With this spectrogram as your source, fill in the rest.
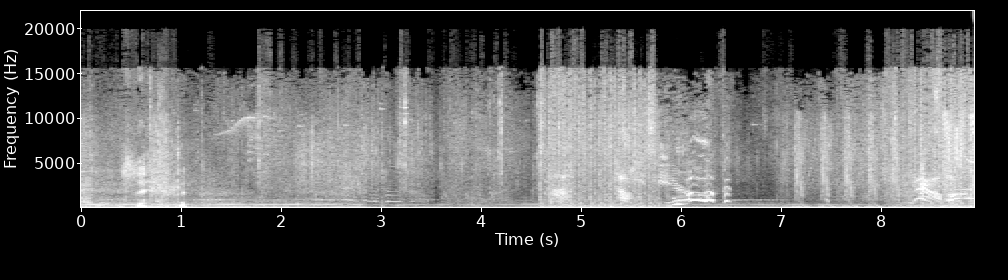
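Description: Gunfire from the Halo 3 video game crackles in bursts and scattered shots amid game effects and rumble, with a player's voice speaking over parts of it.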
